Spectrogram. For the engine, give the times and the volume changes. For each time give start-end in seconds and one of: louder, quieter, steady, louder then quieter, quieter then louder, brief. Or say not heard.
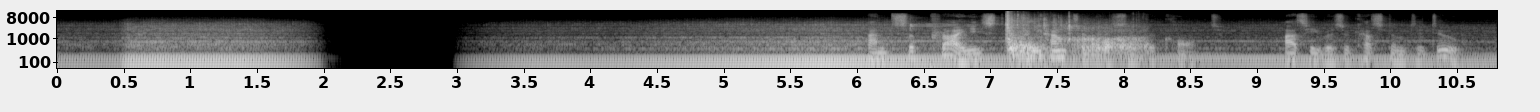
0.0-2.0 brief
3.0-10.7 louder then quieter.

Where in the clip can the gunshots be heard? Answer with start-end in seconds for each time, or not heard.
6.4-8.2.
